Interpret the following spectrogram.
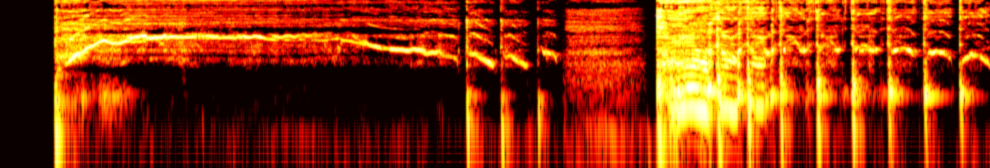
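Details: Cough: a long whistling tone, then a run of about a dozen short, sharp, dry coughs in quick bursts.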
